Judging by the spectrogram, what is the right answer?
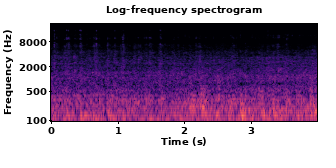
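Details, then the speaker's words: Wrenn W2230 Bo-Bo Class 20 model locomotive, refurbished, running in on a vintage Tri-ang Super 4 layout: quiet, even low motor rumble and steady wheel roll without knocks or stutters, running very well now. "And it really is running very well now."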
